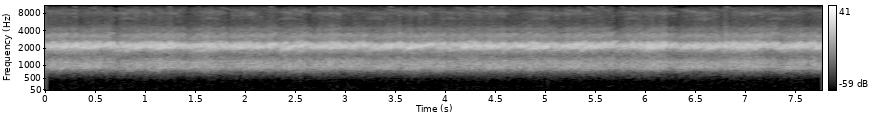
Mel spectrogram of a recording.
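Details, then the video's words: Frogs singing at a pond in a horse pasture, captured on a Zoom 6: a dense, unbroken chorus of high, shrill trilling that holds steady at one loudness throughout, with no other sounds. "Frogs singing"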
